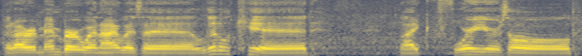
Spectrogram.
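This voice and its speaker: A man in his fifties, from Texas, tells stories from his childhood in an easygoing, halting manner full of fillers. His voice sits at an ordinary pitch for a man. He is recorded outdoors in a backyard, with faint outdoor noise behind him. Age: 50s. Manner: relaxed, reminiscing, halting with fillers. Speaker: interviewee. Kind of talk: casual family interview storytelling.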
